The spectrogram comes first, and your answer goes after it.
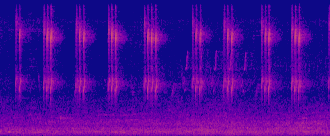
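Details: Calling squirrel that flicks its tail while making noise; high, sharp chirps come in short doubled bursts about once every three-quarters of a second, fairly steady, with a quiet hiss behind.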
